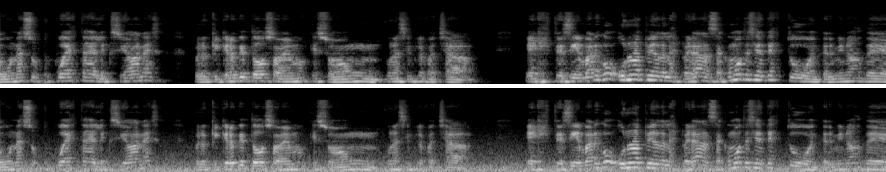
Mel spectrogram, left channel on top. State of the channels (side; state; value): right; noise; rumble, 5 dB below the sound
